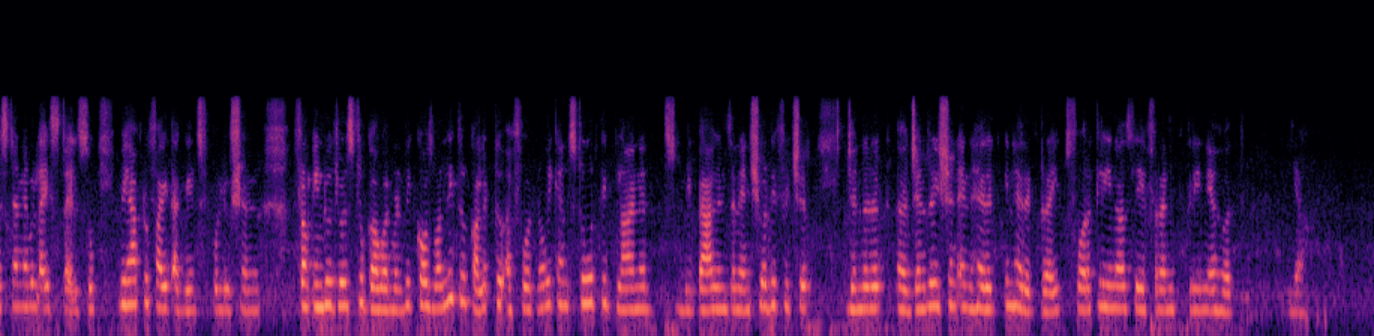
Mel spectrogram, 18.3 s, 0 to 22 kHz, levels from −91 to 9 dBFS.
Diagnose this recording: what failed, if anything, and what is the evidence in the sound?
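AMR wideband (HD Voice) codec throughout, codec stage: raspy, rough speech with nothing above 7.5 kHz, pointing to a starved low rate near 8.85 kbit/s.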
